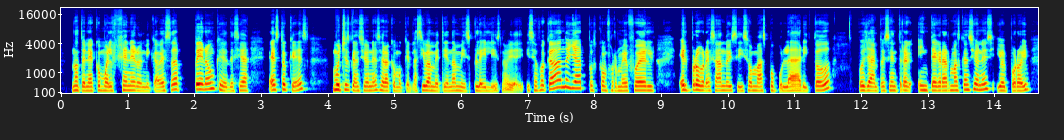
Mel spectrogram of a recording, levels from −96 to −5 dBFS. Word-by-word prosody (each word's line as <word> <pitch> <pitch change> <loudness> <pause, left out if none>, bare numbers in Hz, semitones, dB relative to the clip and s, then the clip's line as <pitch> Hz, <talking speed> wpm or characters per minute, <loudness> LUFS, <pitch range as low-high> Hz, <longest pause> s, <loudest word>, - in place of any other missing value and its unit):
no 200 +2 +1
tenía 180 -1 +1
como 190 -2 0
el 185 0 -1
género 200 0 0
en 175 - -5
mi 170 - -7
cabeza, 195 +11 -1
pero 245 0 +7
aunque 240 -9 0
decía: 185 +2 -2 0.3
"¿Esto 225 +1 +2
qué 190 -1 -1
es?", 265 +2 -4 0.3
muchas 225 0 +4
canciones, 190 +1 -2
era 185 -2 +3
como 170 -3 -7
que - - -7
las - - -9
iba 195 -1 +4
metiendo 175 0 -3
a - - -5
mis 170 -2 -5
playlist, 170 -2 -3
¿no?, - - -7
y 460 -4 -4
se 195 - -5
fue 215 +1 -2
quedando 325 +8 +4
ya, 290 -2 +4
pues 200 -1 -8
conforme 180 -2 -3
fue 195 +1 +4
el 190 -1 -1 0.3
el 215 -1 +3
progresando 195 -2 +2
y 190 - -1
se 180 -2 -5
hizo 190 +2 -3
más 185 -1 -1
popular 170 - 0
y 165 - -8
todo, 200 +10 +2 0.4
pues 200 0 +1
ya 190 - +4
empecé 185 +2 -4
a 195 - 0
intre 195 +1 -2
integrar 190 -2 +2
más 200 0 0
canciones 235 +3 +1
y - - 0
hoy 185 - +1
por 180 0 -1
hoy 190 +6 +2
195 Hz, 230 wpm, -23 LUFS, 180-220 Hz, 0.4 s, pero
